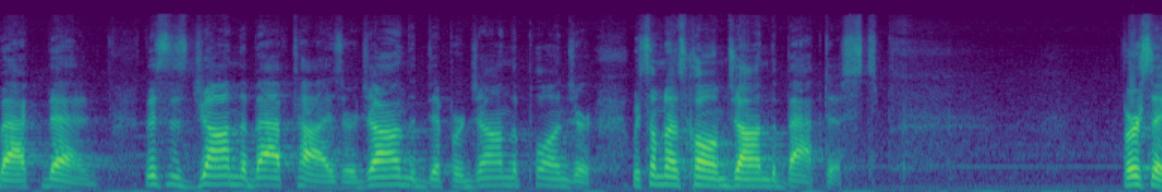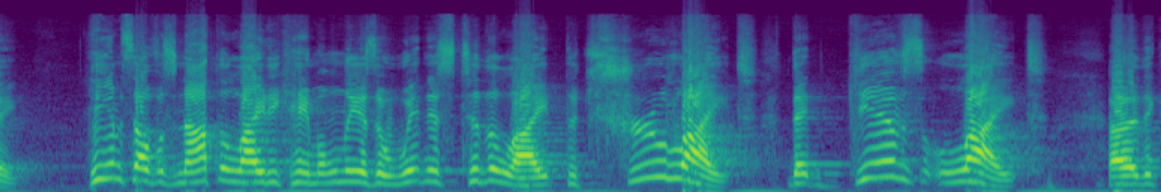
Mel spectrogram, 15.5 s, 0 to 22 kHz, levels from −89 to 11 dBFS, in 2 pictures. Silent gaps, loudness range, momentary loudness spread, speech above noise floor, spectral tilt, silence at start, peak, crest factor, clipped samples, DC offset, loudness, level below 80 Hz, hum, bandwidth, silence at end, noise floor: none; 8 LU; 17 LU; 38 dB; -3.5 dB/octave; 0 s; 0 dBFS; 14 dB; 0.6%; under 0.1%; -12 LUFS; -50 dBFS; none; 16 kHz; 0 s; -51 dBFS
